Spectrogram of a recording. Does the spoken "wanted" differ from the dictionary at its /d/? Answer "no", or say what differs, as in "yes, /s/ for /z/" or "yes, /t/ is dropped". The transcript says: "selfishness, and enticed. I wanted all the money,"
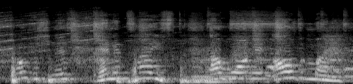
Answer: yes, /d/ is dropped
